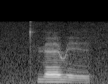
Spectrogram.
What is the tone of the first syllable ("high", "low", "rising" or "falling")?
high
